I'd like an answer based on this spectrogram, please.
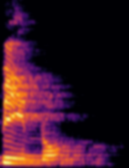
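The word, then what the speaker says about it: vino: E aqui também se pronuncia com o som de B, bino, tá? Bola de bola mesmo e bino de vinho, né?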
